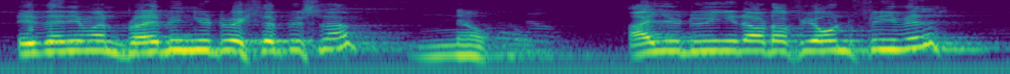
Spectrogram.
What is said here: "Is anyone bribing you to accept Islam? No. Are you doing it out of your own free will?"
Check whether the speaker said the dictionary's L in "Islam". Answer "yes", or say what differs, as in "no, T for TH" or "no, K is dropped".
no, N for L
